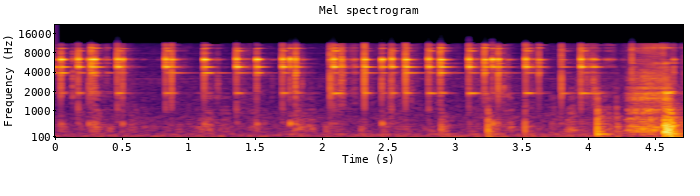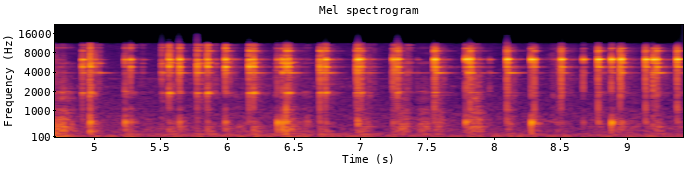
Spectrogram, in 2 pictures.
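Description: Long acrylic nails tap rapidly on the body and handle of a blue speckled glazed ceramic mug, hollow, as it is held and turned. The result is dozens of bright, high, glassy clinks, each dying away almost at once. A brief, broader rubbing scrape interrupts the tapping just before the midpoint.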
